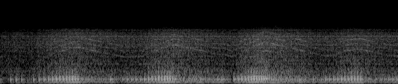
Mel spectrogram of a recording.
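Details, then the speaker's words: Yamaha XTZ 750 motorcycle after recent mechanical work: engine revs cleanly up and back, no ticking or rattle under the exhaust note, no leaks; runs well. "tout cas ça tourne bien il n'y a pas de fuite je suis très content"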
